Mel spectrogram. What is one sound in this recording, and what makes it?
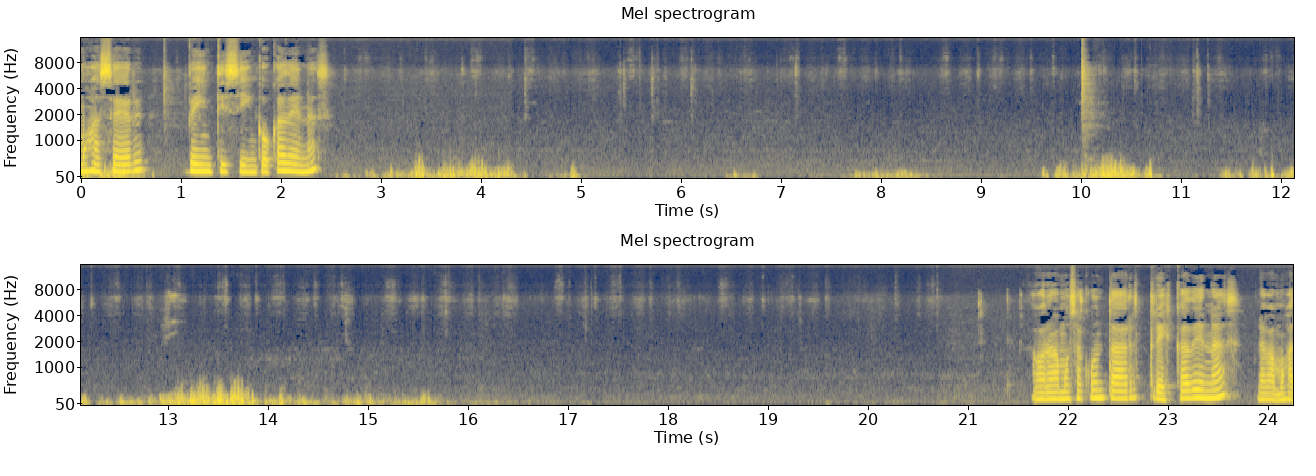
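Yarn rustles softly as a crochet hook works it.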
